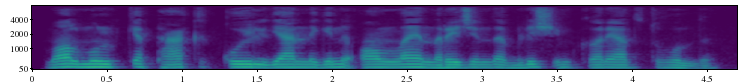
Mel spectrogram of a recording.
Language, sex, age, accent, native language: Uzbek, male, 19-29, Surxondaryo, Uzbek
